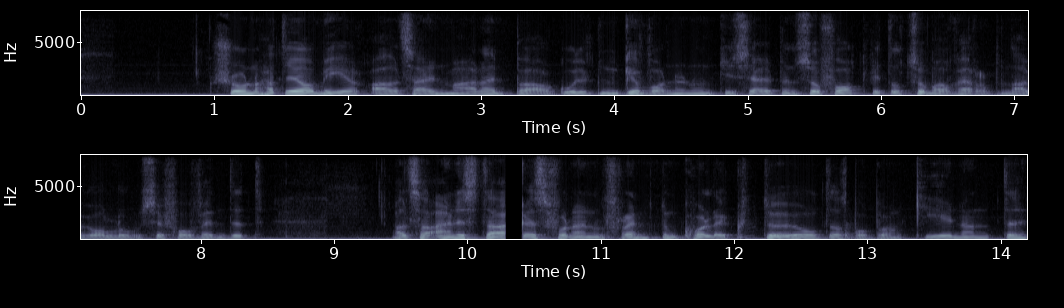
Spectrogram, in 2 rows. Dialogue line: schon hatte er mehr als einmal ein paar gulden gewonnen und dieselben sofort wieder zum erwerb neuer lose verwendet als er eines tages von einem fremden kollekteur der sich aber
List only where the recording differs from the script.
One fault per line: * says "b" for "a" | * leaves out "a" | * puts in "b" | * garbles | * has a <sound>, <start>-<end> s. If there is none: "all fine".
* has a dropout, 10.3-10.4 s
* leaves out "sich"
